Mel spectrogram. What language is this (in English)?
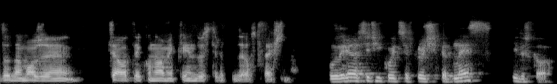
Bulgarian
